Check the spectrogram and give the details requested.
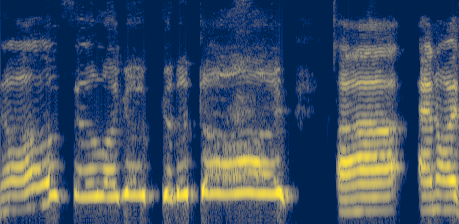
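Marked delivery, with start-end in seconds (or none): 0.0-2.1 much higher, hammed-up anguished cry; mock dying wail. Filming himself on the cliff, in a mock dying wail. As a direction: ham up a wail like you're dying on the trail. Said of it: "so I'd still be going".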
